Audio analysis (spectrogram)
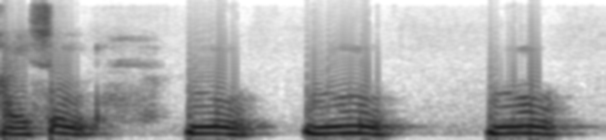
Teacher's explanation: keluar di bibir kita kemudian dia juga keluar di hidung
